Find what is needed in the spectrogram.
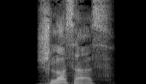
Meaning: genitive singular of Schlosser
- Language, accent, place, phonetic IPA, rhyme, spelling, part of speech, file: German, Germany, Berlin, [ˈʃlɔsɐs], -ɔsɐs, Schlossers, noun, De-Schlossers.ogg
